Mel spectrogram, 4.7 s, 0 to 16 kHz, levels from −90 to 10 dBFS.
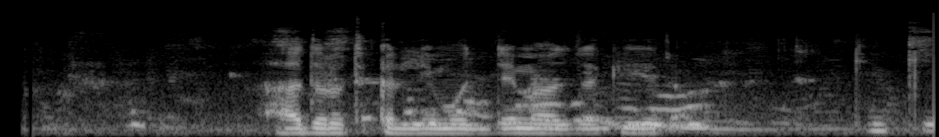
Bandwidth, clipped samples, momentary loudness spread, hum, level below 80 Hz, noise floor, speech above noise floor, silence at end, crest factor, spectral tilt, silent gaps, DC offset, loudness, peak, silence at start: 5.8 kHz; under 0.1%; 21 LU; none; -68 dBFS; -49 dBFS; 26 dB; 0 s; 16 dB; -9.5 dB/octave; none; under 0.1%; -23 LUFS; -8 dBFS; 0.2 s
